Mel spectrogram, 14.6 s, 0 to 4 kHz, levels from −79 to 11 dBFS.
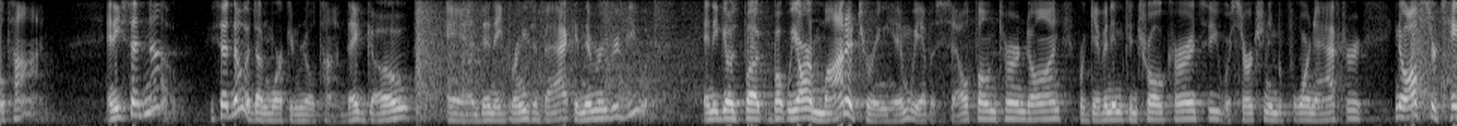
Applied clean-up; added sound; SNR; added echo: none; Crushing; 20 dB; none.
